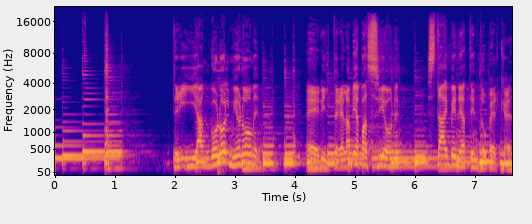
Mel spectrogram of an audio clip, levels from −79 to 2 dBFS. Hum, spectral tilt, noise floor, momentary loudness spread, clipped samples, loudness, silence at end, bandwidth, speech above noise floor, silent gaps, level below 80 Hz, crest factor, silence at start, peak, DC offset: none; -5 dB/octave; -51 dBFS; 5 LU; under 0.1%; -17 LUFS; 0 s; 19.5 kHz; 35 dB; none; -58 dBFS; 14 dB; 0 s; -2 dBFS; under 0.1%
